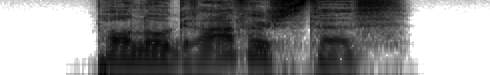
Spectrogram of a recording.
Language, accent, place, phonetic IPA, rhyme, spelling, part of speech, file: German, Germany, Berlin, [ˌpɔʁnoˈɡʁaːfɪʃstəs], -aːfɪʃstəs, pornografischstes, adjective, De-pornografischstes.ogg
- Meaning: strong/mixed nominative/accusative neuter singular superlative degree of pornografisch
